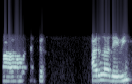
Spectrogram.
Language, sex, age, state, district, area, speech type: Tamil, female, 18-30, Tamil Nadu, Virudhunagar, rural, conversation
